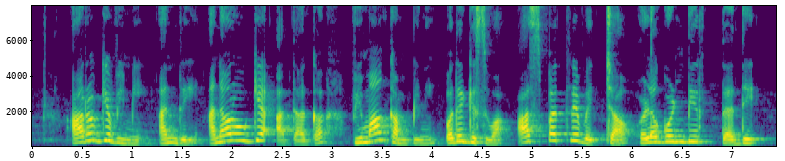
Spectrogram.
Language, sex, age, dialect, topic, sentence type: Kannada, female, 18-24, Coastal/Dakshin, banking, statement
